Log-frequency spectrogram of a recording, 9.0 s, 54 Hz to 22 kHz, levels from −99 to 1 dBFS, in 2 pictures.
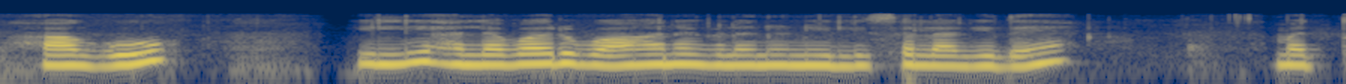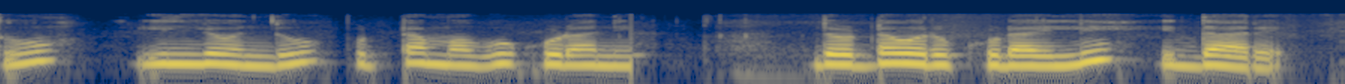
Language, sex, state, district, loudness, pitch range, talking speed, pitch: Kannada, female, Karnataka, Raichur, -22 LUFS, 215-240 Hz, 105 wpm, 225 Hz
